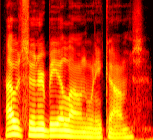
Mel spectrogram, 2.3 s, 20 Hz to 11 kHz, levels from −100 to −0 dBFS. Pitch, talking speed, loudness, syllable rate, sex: 120 Hz, 210 wpm, -16 LUFS, 5.9 syllables/s, male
